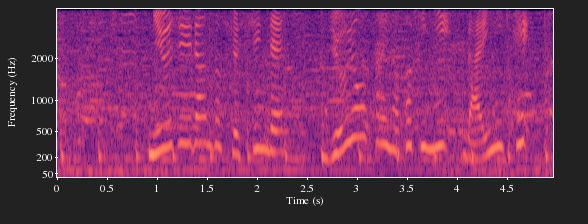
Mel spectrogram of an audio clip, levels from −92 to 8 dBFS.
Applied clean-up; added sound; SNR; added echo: none; none; none; none.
